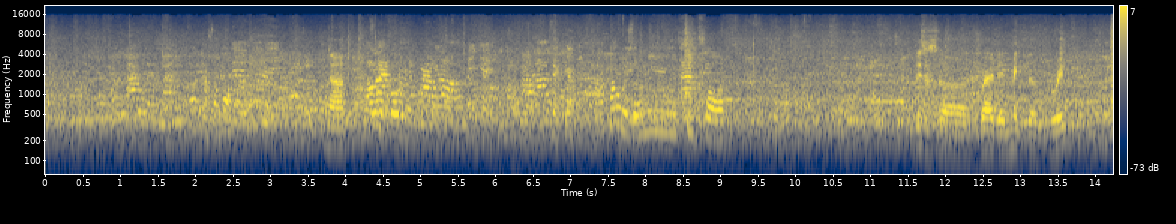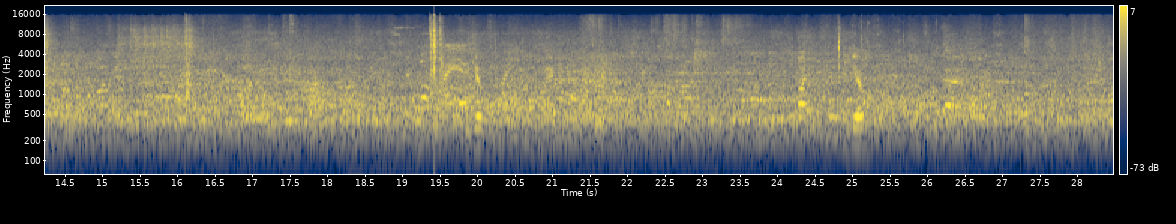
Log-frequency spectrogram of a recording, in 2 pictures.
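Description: Several people talk at once in a busy, lively room.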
